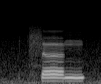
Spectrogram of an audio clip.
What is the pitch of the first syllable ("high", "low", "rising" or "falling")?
high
